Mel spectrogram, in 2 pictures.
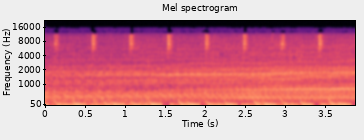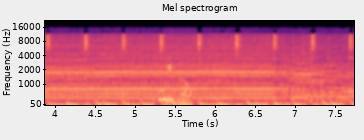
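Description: A Lamborghini engine roars steadily in Real Racing 3, a loud, continuous throbbing drone with shifting pitch, and a brief spoken exclamation passes over it.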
